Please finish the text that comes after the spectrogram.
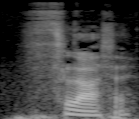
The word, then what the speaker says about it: ثلاثة: So Th, ثلاثة, ثلاثة, ثلاثة, ثلاثة, ث, ث, ثلاثة. We have Jim, and it's pronounced J, J, J, J, as in Jamia, Jamia, university.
